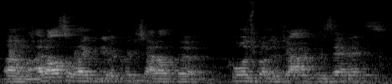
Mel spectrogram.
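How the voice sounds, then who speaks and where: A young man giving a humorous best man speech, joking and pausing between short phrases. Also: mid-range voice, flat delivery. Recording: echoey venue, distant mic, noisy background.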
